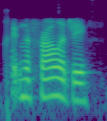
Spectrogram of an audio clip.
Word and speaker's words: nephrology: You said it exactly right, nephrology.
